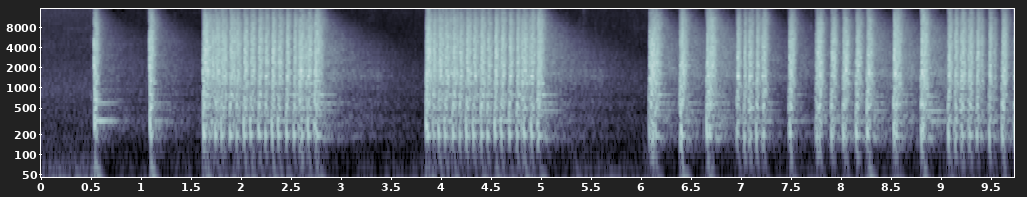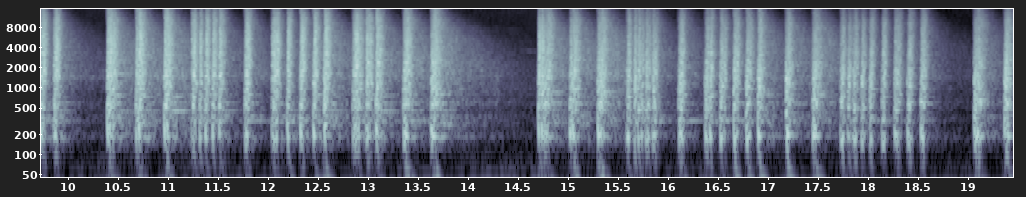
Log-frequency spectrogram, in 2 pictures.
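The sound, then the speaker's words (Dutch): Snare drums played by military drummers (tamboers) of the FKNR in a tight military cadence: sharp rapid strokes, sustained rolls and steady marching rhythms, loud, with no talking. “En een tamboer die bespeelt de trom.”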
